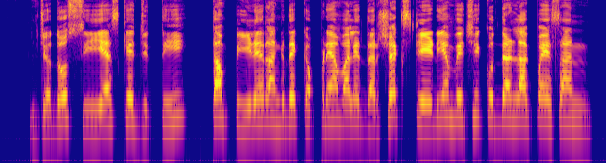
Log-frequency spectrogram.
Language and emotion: Punjabi, happy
